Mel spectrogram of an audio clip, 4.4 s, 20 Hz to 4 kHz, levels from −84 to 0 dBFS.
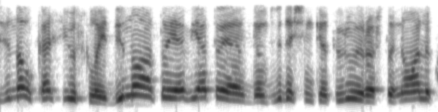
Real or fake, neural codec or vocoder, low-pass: real; none; 3.6 kHz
